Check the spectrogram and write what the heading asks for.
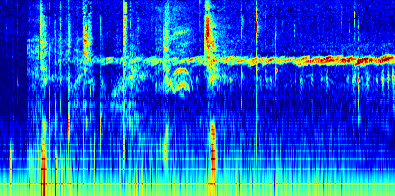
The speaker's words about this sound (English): Okay, well, I don't think we're going to do more ASMR videos in the future. We're going to need to find a different source of pouring sound effects.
